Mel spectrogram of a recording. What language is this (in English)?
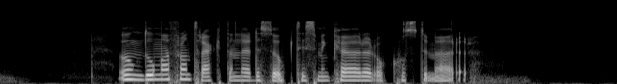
Swedish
